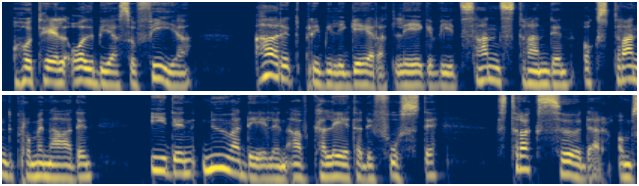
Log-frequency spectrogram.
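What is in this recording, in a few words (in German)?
Swedish, Kommentar, Neutral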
